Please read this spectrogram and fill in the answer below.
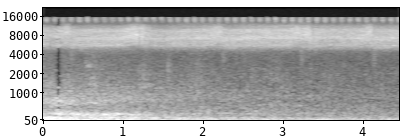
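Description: Insects chirring steadily in a high, even hiss over a low background rumble.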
